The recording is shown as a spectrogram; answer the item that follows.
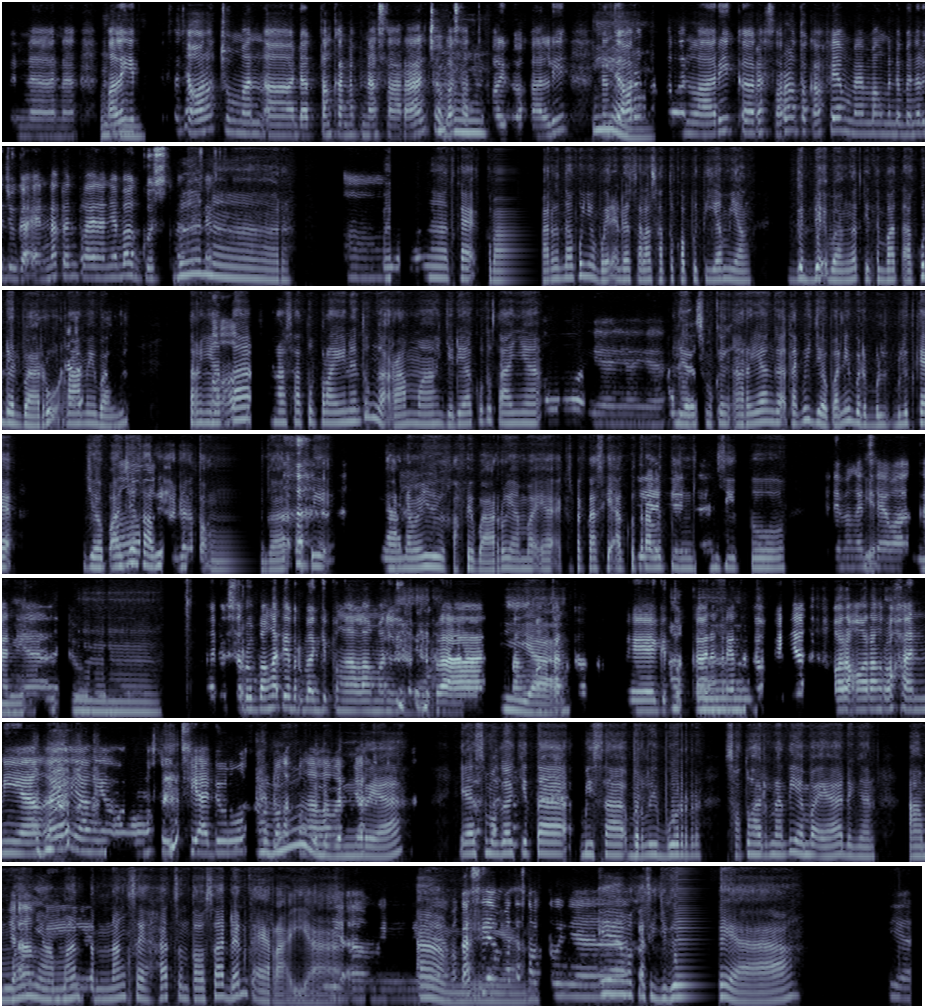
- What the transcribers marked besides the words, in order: distorted speech; in English: "smoking area"; chuckle; other background noise; chuckle; chuckle; laugh
- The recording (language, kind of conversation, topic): Indonesian, unstructured, Apa yang biasanya membuat pengalaman bepergian terasa mengecewakan?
